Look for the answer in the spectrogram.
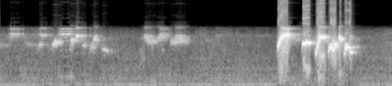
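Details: Red-whiskered bulbul giving soft warbled whistles in two short phrases, then a loud, rapid burst of rich, bubbling notes near the end.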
